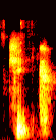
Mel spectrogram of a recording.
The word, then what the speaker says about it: Kueck: Kueck. Did I pronounce it correctly?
